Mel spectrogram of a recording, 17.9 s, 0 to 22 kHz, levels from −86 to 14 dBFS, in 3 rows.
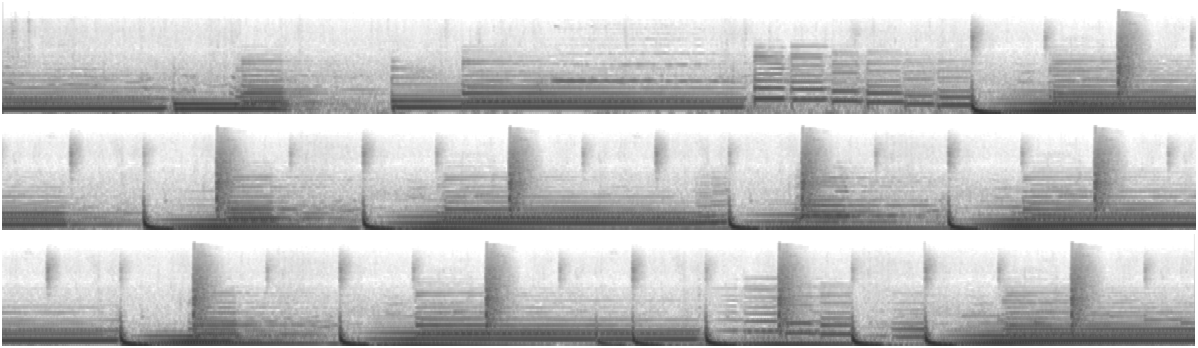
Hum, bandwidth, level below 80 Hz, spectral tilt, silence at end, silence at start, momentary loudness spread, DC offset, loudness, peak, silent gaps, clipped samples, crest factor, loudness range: none; 12.5 kHz; -24 dBFS; -7.5 dB/octave; 0 s; 0 s; 6 LU; under 0.1%; -20 LUFS; -2 dBFS; none; under 0.1%; 16 dB; 2 LU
